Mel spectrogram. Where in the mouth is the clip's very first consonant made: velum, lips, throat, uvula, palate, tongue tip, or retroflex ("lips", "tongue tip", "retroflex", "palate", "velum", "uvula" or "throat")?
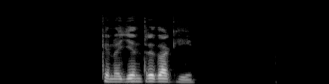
velum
